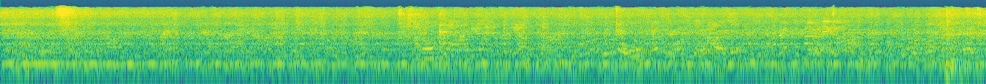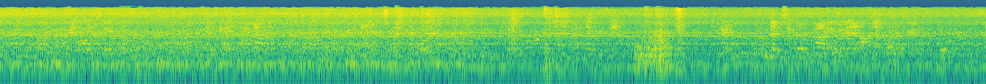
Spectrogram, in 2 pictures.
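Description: A crowd of people chatter softly in a room.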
